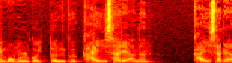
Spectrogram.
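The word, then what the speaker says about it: Caesar: 있던 그가 2살이 않은 가이사랴 는 로마 황제 가이사 a 라는 이름에서 따왔습니다 우리가 그럼 가이사 a 라고 부르기도 하고 케사르 라고 부르기도 하고 영어 발음으로 씨저 라고 부르기도 합니다 그래서 카이사르의 이름을 따서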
